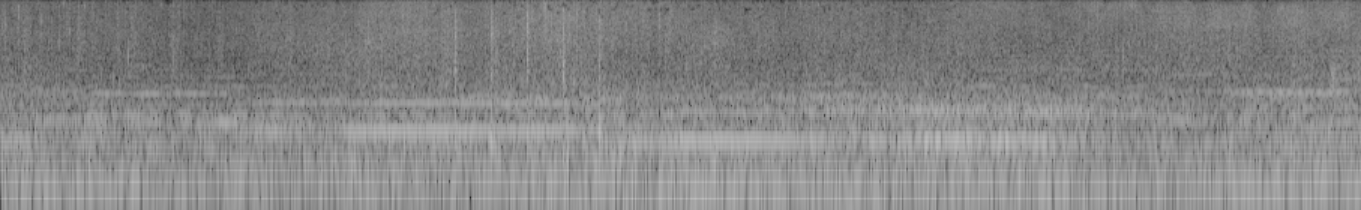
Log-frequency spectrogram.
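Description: A fire crackles and hisses nearby.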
